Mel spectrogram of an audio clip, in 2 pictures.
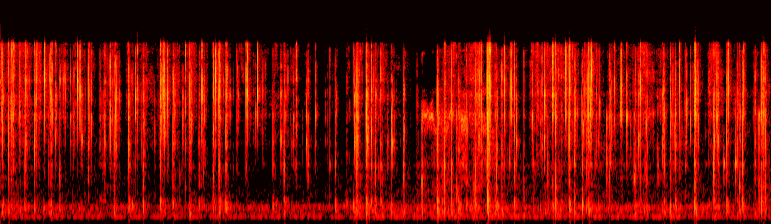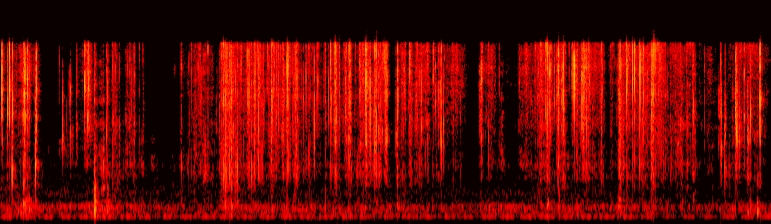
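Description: Plastic sticker sheets crinkle and rustle close by.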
